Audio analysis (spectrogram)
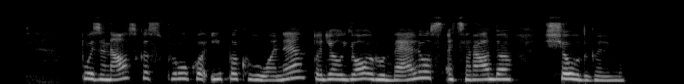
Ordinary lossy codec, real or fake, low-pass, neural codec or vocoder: Opus, 24 kbps; fake; 7.2 kHz; codec, 16 kHz, 4 kbps, X-Codec, HuBERT features, trained on general audio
